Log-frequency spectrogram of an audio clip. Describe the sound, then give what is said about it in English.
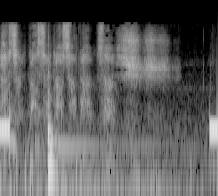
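Ringback tone of an outgoing voice call: steady electronic beeps broken by gaps, with people chatting in between the tones. “Ek dink dit is 'n ringtone.”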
